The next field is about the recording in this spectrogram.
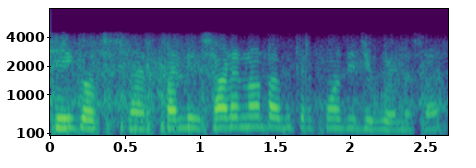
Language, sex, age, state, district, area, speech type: Odia, male, 45-60, Odisha, Nabarangpur, rural, conversation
